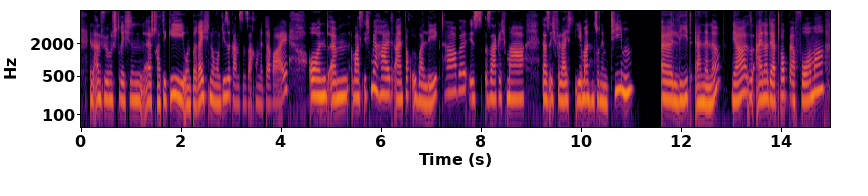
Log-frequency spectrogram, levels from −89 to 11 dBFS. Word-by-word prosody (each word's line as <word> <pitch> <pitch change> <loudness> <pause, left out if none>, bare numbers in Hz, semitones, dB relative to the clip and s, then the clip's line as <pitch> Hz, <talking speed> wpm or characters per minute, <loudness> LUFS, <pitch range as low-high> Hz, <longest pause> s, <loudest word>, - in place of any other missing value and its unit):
in 195 - -2
Anführungsstrichen- 195 -1 -2
ähm, 180 - -2
„Strategie 195 +5 +1
und 160 +1 -2
Berechnung“ 190 +5 +1
und 170 +3 -5
diese 225 +1 +1
ganzen 165 -3 -4
Sachen 175 +1 -7
mit 160 0 -13
dabei. 220 +10 -3 0.4
Und, 220 0 +5
ähm, 210 +3 +3
was 210 0 0
ich 225 +4 -8
mir 295 -5 +3
halt 235 0 0
einfach 200 +4 -1
überlegt 185 +2 -2
habe, 260 +3 -3
ist, 200 -1 0
sage 200 0 -2
ich 205 +1 -9
mal, 200 -1 +1 0.4
dass 200 -1 +2
ich 200 -2 -3
vielleicht 190 -1 -1
jemanden 195 0 +1
zu 190 - +2
'nem 170 -3 -1
Team 275 0 +4 0.6
äh, 195 -2 +4
Lead 185 +3 +1
ernenne, 170 - +2 0.3
ja? 195 +5 +3
Also 225 -4 -2
einer 200 +2 +2
der 185 -3 +3
Top-Performer 220 +4 +1
200 Hz, 160 wpm, -26 LUFS, 185-220 Hz, 0.6 s, Und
